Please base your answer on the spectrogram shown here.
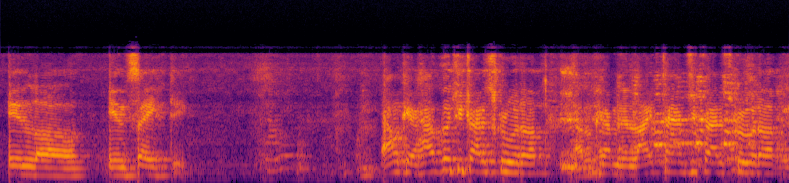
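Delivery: fired-up preaching. Acted. Preacher driving the point home to the congregation, fervent. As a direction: preach it with rising fire. Preaches that all end in love.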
